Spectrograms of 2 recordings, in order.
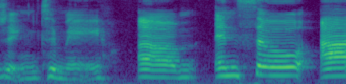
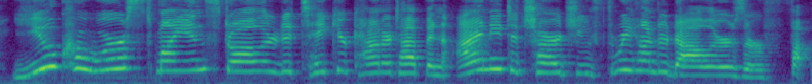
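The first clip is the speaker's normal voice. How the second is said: raised, louder voice of a livid caller; imitated angry yelling; 7 semitones higher, 6 dB louder than usual. Company owner phones to demand money for countertops, imitated angry yelling. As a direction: mimic an irate boss yelling, higher and louder. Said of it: "he starts yelling at me".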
